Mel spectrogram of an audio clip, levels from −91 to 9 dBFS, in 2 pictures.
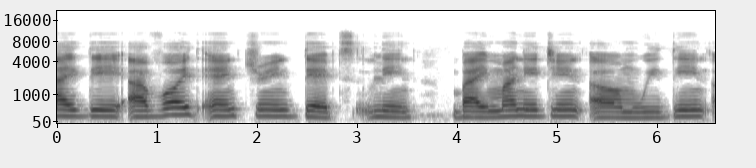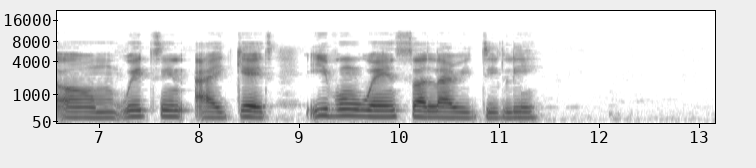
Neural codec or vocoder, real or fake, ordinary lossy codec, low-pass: none; real; Opus, 64 kbps; 10.8 kHz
